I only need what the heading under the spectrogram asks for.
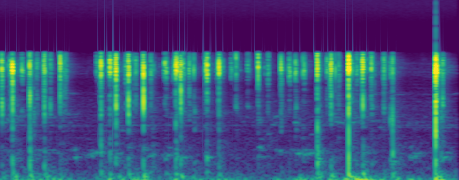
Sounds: Computer keyboard, Domestic sounds, Typing

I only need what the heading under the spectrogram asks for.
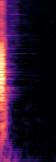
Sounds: Tap, Glass

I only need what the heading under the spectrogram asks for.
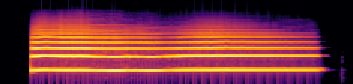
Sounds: Trumpet, Music, Brass instrument, Musical instrument

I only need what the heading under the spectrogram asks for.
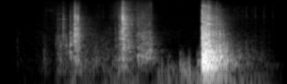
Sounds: Slam, Domestic sounds, Door

